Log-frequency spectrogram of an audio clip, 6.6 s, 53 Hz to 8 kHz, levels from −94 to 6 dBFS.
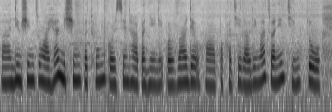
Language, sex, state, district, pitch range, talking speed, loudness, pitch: Mizo, female, Mizoram, Aizawl, 185-220 Hz, 210 wpm, -14 LUFS, 200 Hz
